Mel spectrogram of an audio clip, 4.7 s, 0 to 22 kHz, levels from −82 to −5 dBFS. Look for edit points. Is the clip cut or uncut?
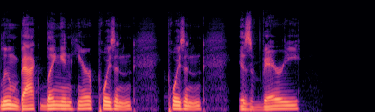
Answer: cut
